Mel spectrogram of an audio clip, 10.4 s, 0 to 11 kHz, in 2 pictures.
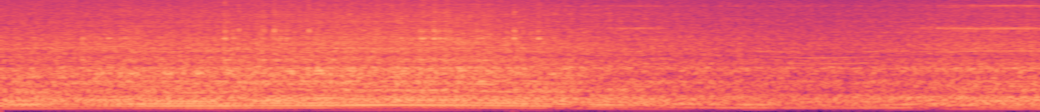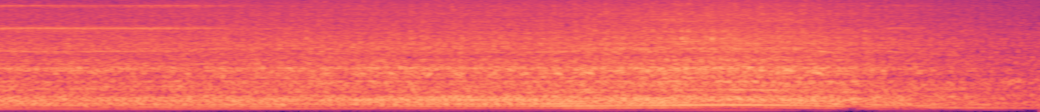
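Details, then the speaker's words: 1994 Nissan Altima after engine noise repair, restarted in chilly weather: catches and settles into an even, steady idle with a faint background timing-chain rattle the owner says has always been there; runs normally. "all right and everything seems good you hear there was a little bit of a timing chain noise but that's always been there and i just kind of learned to deal with it"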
